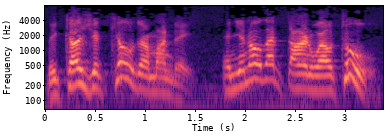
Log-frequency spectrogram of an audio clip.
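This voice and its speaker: Male actor as accusing cop, raised pitch, bullying and exasperated, old radio drama, narrow-band vintage sound. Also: very animated, normal speed, gravelly, heavily acted. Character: blustering, accusing policeman, gruff and impatient. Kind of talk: classic radio drama acting.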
